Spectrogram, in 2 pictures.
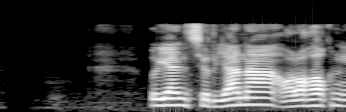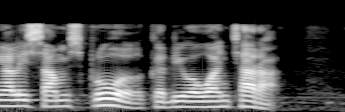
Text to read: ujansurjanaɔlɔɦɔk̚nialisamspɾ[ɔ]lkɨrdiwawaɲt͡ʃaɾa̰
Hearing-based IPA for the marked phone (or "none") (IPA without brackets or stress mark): u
